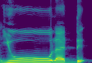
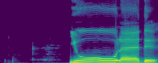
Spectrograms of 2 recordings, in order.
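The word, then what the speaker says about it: يولد: sekalian terakhir boleh ya Jadi yang warna biru salah yulad yulad yang warna merah yang betul terakhir ya boleh sekali lagi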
